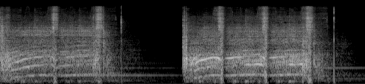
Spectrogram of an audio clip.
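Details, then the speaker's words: Compression test on a 1975 Satoh Elk 550G 4-cylinder liquid-cooled gas engine: starter whine and slow cranking with sharp hiss past the tester fitting, damaged O-ring not seating, still reading about 120 psi. "Yeah, she's leaking, leaking by there. What's going on? But still, 120 with a gigantic gigantic compression leak there."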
